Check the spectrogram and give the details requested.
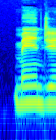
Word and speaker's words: Manganiello: But Joe Manganiello, am I saying that right? Manganiello. Yeah. I've Manganiello. heard it. I've heard it. I feel like I've heard it pronounced 2 or 3 different ways.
